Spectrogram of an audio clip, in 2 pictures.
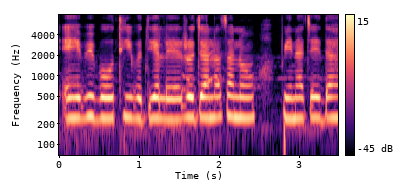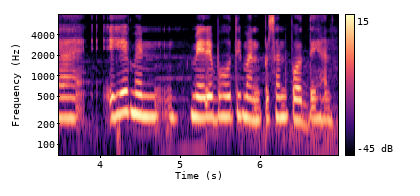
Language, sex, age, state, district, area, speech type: Punjabi, female, 18-30, Punjab, Mansa, urban, spontaneous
